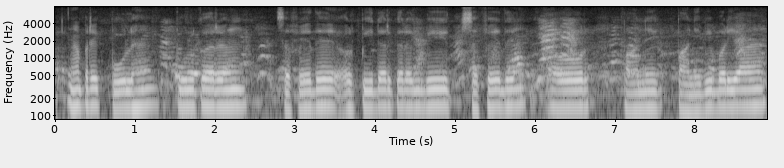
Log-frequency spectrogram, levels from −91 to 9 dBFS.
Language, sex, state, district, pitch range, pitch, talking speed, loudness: Hindi, male, Bihar, Katihar, 135-145 Hz, 140 Hz, 155 wpm, -14 LUFS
